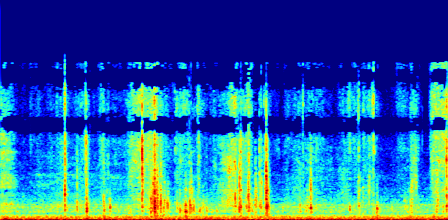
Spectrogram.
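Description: Paper pages of a vehicle service booklet being handled and turned, giving scattered light rustles and clicks, over the steady low idle of a Toyota Hilux's four-cylinder turbo-diesel heard from inside the cab.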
